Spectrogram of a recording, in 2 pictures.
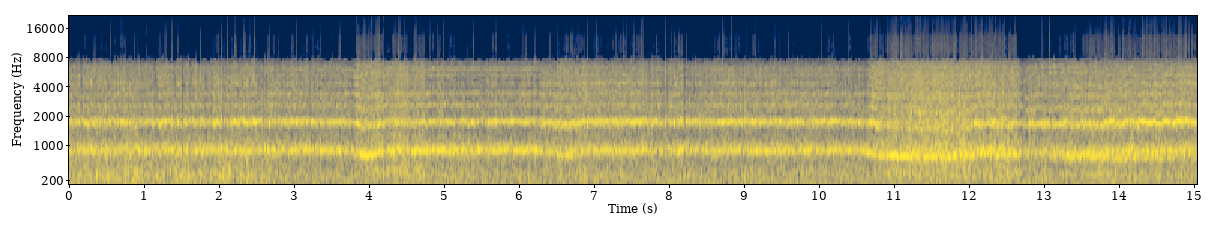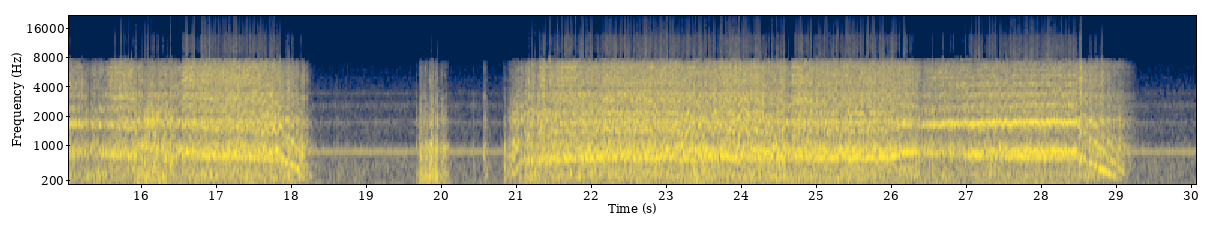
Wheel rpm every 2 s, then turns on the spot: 230, 240, 230, 230, 230, 220, 220, 220, 190, 20, 90, 210, 210, 210, 60.
18-20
